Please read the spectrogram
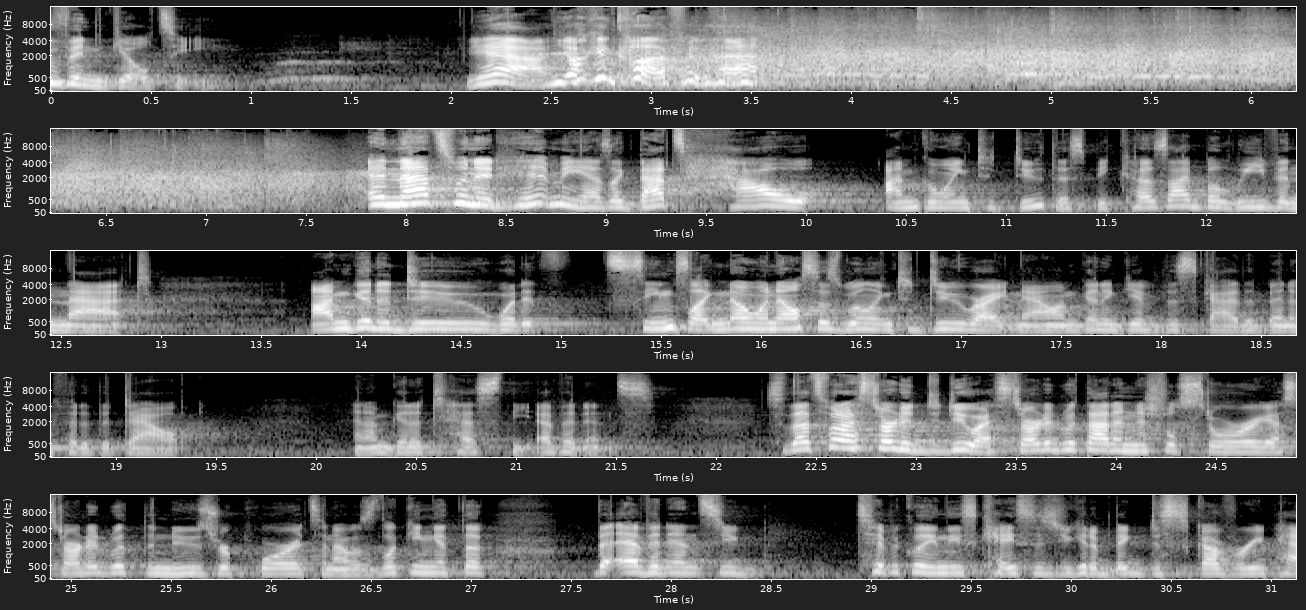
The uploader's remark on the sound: Took the All Y'all stage in July 2016, during our live event entitled "I Fought the Law,".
